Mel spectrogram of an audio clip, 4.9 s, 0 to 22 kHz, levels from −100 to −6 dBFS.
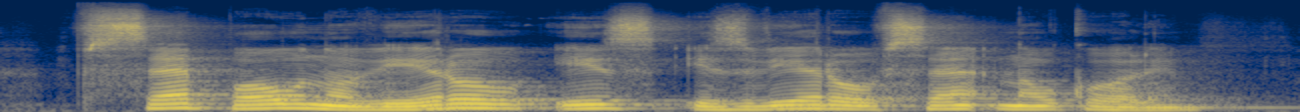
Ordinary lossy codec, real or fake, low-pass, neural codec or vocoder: none; real; 19.8 kHz; none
